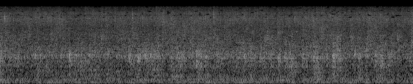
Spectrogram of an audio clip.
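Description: A steady, even hiss of background noise, with no clear events in it.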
